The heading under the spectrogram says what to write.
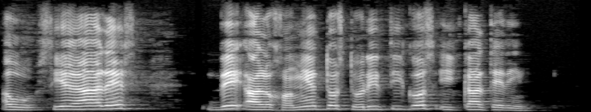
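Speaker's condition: Down syndrome; age 20

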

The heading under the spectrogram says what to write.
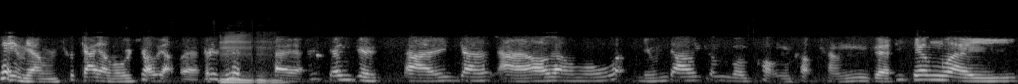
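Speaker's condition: Cerebral palsy; mouth muscles affected

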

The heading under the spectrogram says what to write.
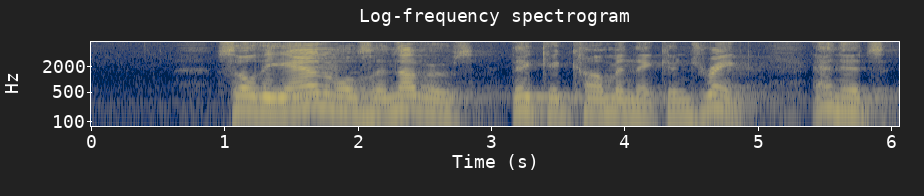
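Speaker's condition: ALS; talking a little bit funny

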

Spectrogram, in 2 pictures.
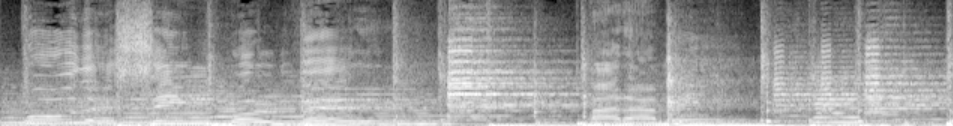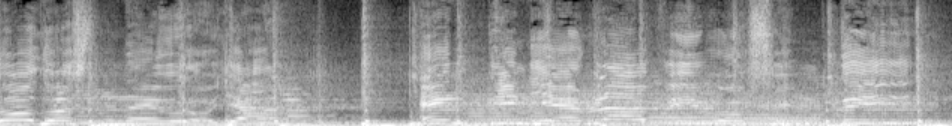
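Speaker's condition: No condition

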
